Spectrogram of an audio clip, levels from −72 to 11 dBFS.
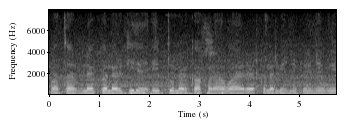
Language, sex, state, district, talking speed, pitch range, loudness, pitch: Hindi, female, Odisha, Sambalpur, 165 wpm, 195-205 Hz, -15 LUFS, 200 Hz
